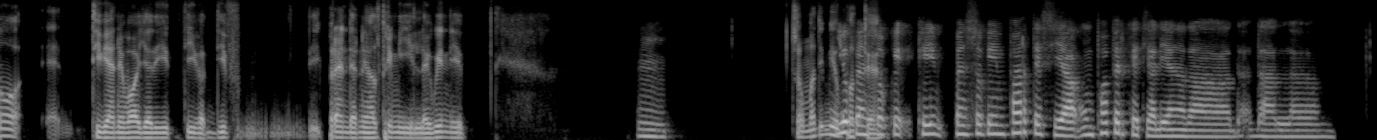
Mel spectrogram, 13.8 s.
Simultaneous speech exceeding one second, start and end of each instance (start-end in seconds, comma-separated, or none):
none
